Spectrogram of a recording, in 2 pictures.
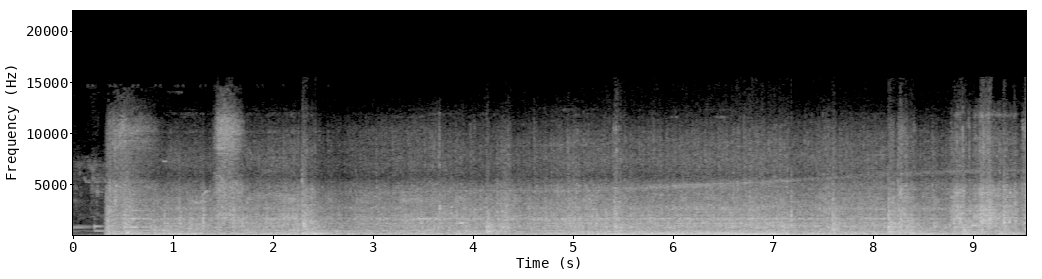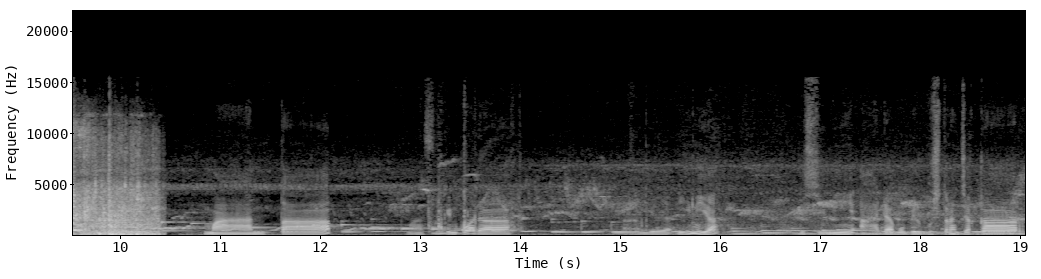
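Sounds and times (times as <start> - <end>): sharp knocks: 0.3 - 10.4
truck engine running: 0.3 - 10.4.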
